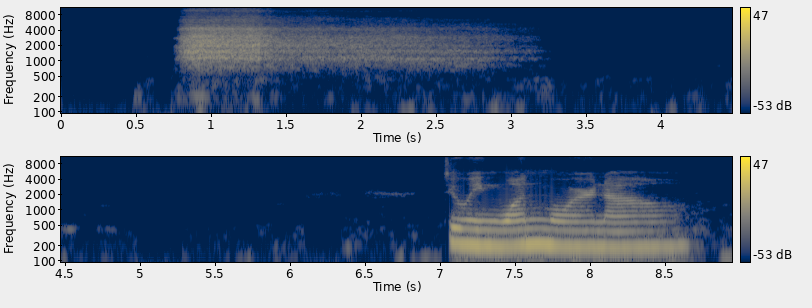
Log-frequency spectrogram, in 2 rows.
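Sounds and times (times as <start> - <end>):
deep breath exhaled through an open mouth: 0.8 - 3.2
speech: 7.0 - 8.7.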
